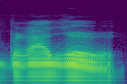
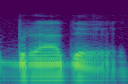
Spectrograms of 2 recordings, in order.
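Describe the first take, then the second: First: Brother with a sounded final R; R pronounced. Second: Brother with the final R dropped; British silent R. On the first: Showing what to avoid for British, brother with its R sounded. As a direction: let "brother" end on a clear R. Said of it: "Bukan brother". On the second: Correcting to British style, brother without the R. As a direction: end "brother" on a plain vowel, R silent. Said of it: "R-nya silent". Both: Shown as a demonstration.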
